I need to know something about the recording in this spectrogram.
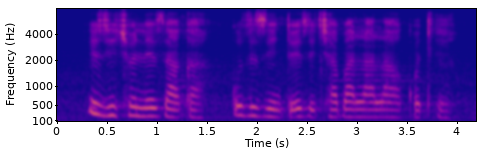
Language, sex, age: South Ndebele, female, 19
